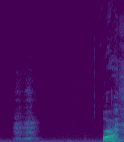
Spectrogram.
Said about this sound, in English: Keep yawning.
